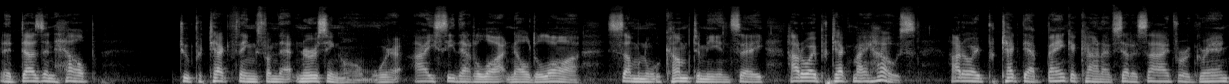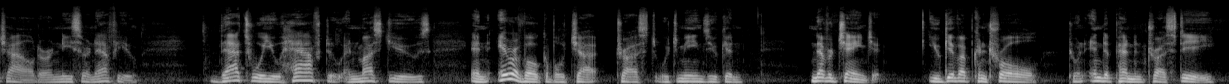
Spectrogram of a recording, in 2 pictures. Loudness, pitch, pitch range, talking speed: -23 LUFS, 135 Hz, 120-150 Hz, 190 wpm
